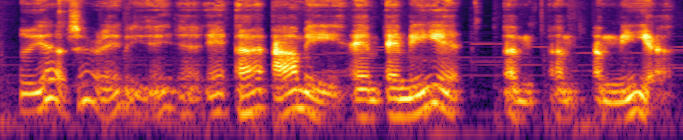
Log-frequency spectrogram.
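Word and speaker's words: Amie: sure am Amy am Amia Amy a m i e i i pronounce that Ami Ami it's AI it's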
